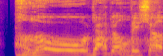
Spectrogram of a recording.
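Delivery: low, wheezy, put-on asthmatic villain voice. Opening the podcast, a host greets his co-host in a put-on asthmatic-sounding voice. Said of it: "something wrong with your voice?".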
